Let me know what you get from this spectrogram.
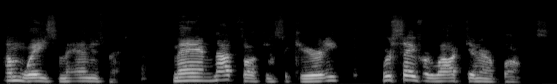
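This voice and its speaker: A man's voice: on the high side, moderate pace, a bit bright, lightly acted. A man playing a cowardly, defensive colony worker in a screenplay table read.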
